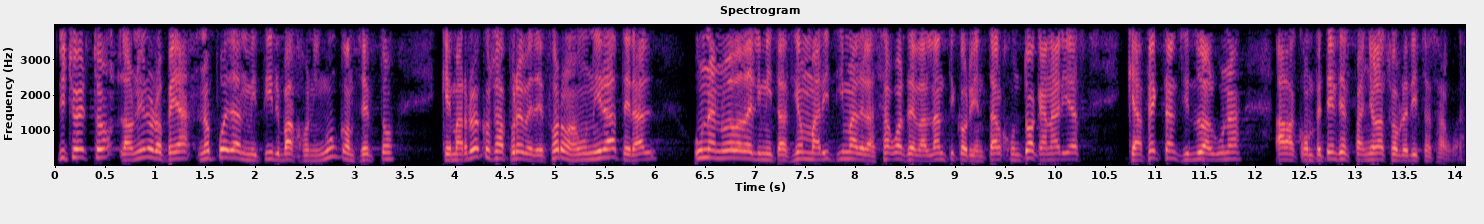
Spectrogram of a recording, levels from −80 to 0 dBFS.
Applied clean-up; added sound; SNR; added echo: none; none; none; none.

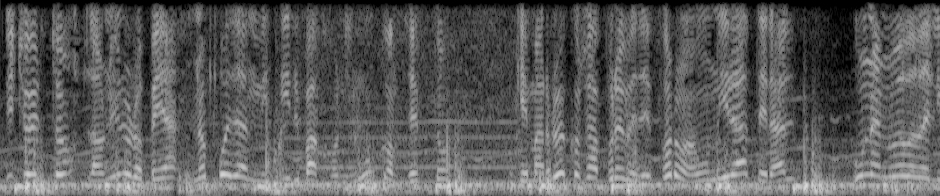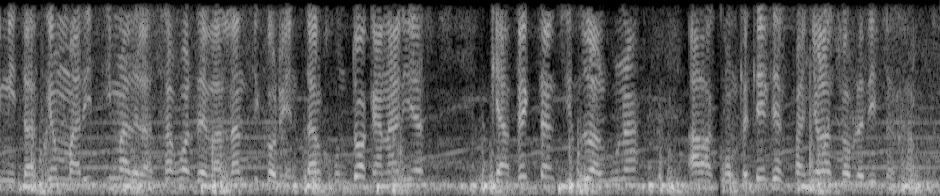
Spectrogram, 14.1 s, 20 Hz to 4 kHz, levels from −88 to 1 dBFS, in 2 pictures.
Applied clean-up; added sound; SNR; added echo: none; Car; -3 dB; none.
